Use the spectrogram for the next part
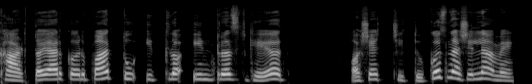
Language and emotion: Goan Konkani, surprised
